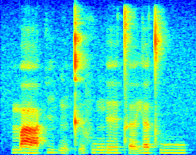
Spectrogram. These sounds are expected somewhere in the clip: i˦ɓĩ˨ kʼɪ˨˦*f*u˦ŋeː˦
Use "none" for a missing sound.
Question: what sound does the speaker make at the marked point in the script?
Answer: f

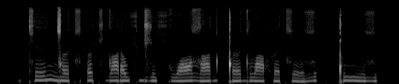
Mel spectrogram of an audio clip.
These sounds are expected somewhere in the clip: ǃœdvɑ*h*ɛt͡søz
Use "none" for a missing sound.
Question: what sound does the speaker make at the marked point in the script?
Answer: f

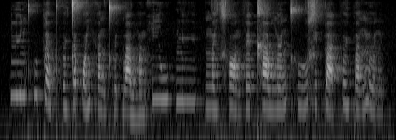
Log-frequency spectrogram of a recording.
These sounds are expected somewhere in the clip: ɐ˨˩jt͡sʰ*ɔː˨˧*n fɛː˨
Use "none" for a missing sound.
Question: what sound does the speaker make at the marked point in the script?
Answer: ɔː˨˩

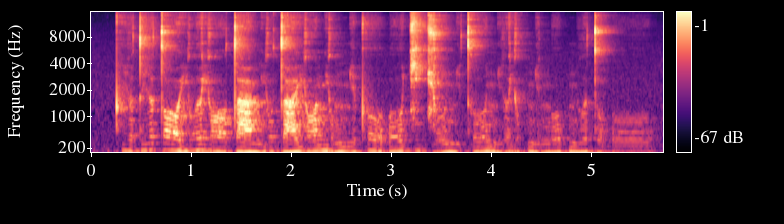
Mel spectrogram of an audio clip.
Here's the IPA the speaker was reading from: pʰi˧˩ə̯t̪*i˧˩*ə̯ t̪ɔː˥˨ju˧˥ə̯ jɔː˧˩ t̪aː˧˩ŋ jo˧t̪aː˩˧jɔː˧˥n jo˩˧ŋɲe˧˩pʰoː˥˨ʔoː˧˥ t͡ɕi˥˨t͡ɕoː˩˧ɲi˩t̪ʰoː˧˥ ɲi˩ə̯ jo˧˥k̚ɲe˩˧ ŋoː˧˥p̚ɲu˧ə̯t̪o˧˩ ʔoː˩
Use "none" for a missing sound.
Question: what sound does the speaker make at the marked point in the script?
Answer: i˧˥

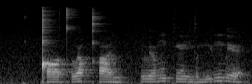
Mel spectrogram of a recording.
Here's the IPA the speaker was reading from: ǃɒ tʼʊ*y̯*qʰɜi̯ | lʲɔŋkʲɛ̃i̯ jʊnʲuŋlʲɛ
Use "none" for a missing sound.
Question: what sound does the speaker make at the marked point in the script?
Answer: y̯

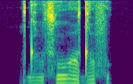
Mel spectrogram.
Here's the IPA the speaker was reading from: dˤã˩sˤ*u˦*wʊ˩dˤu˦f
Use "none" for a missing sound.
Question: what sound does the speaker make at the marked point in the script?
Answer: ũ˦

